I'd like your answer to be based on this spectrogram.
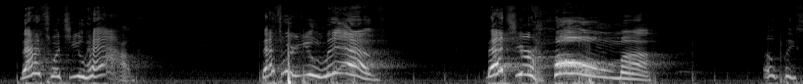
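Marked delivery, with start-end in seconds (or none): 0.2-6.2 loud, high preacher's yell at full volume. Preaching to listeners about living in union with god: yelling. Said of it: "someone help me stop yelling".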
